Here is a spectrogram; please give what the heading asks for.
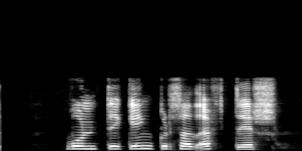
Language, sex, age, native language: Icelandic, female, 9, Icelandic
